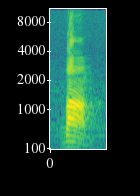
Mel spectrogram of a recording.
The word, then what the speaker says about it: bomb: And this word bomb and this word bomb are basically the same, pronounced the same in American English. And for God's sake, it's not bum, okay? And it's not bomb, it's bomb.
